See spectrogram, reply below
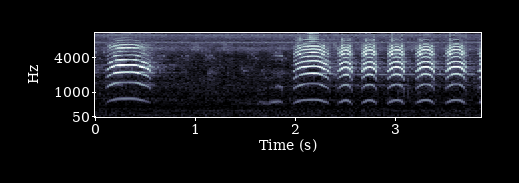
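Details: Loud peacock cries: one long arched wail, a pause, then a quick string of six or seven short bowed nasal notes at a steady, brisk pace.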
